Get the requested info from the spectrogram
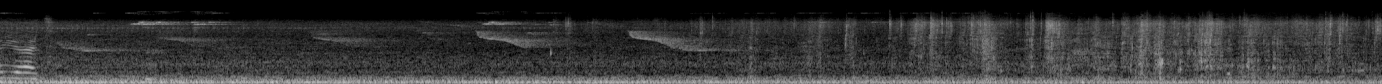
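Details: Baby capuchin monkey named Alba crying to its mother for milk: a series of five high, descending whistled wails over the first six seconds, over steady low rumbling and later rustling and clattering noise.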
